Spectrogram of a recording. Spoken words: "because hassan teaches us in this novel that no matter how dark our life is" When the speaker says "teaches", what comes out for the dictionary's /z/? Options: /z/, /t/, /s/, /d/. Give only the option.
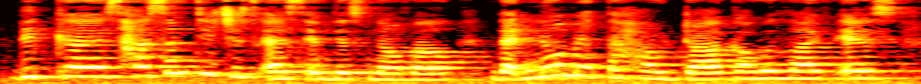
/s/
